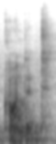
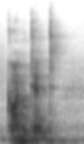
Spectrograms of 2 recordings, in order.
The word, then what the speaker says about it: content: പറഞ്ഞാൽ സംതൃപ്തി കണ്ടെന്റ് നമ്മുടെ മലയാളത്തിൽ കണ്ടെന്റ് എന്ന് പറയുന്നതിനോട് ഓൾമോസ്റ്റ് സമാനമാണത് മനസ്സിലായില്ലേ ഉച്ചാരണം ഉണ്ടല്ല എന്റെയും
